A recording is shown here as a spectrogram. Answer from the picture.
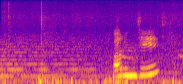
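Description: Outdoor background noise with irregular low crackles and rustles. Near the end a woman says a short questioning "ji?" that rises in pitch.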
